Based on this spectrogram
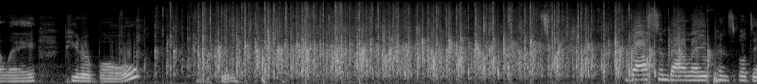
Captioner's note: group applauds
